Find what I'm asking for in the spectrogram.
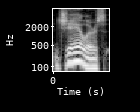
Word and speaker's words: Gaolers: And that's Jailers spelled in the Old English style, G-A-O-L-E-R-S. And yes, I had to look that up before I could pronounce it.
